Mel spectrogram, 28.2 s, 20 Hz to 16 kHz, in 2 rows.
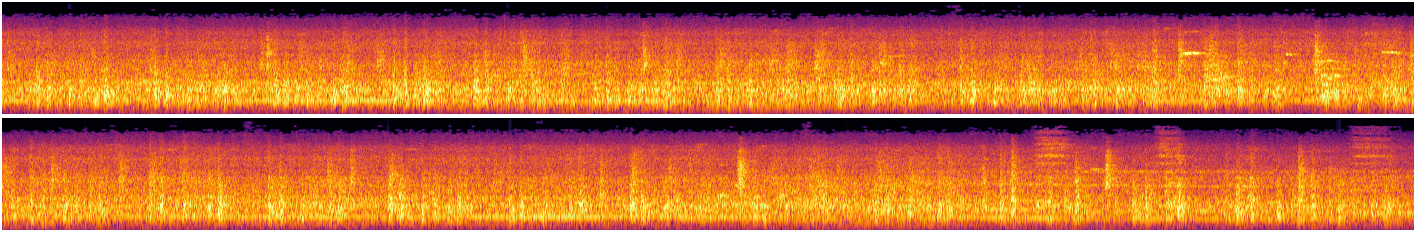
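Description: Meitetsu 6000 series electric train running, heard from inside the car: steady rumble of wheels on rail with repeated clicks from the track and a steady motor and gear whine, which dips lower in pitch about 23 seconds in.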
